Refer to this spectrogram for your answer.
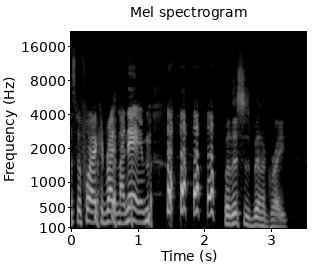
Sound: both laugh

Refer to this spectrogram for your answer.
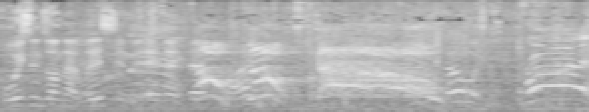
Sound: Jake screams

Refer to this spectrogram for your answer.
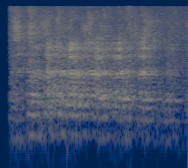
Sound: laughter

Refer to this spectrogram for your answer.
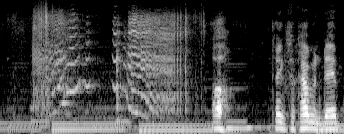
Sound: door creaking

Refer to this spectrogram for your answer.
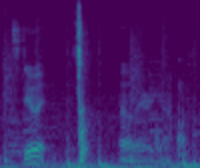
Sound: beer popping open

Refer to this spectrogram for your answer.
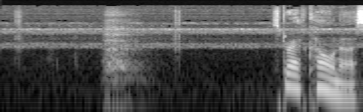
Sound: Strathcona sighs

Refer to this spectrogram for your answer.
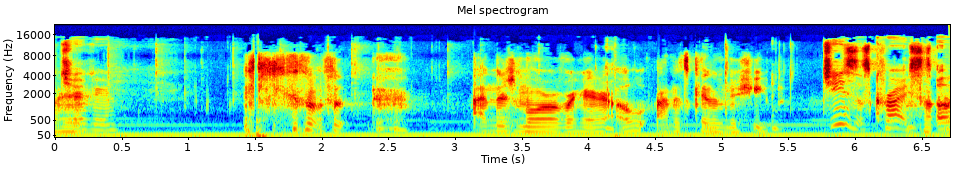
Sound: laughs

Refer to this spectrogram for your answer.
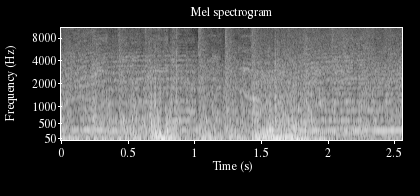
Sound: thud

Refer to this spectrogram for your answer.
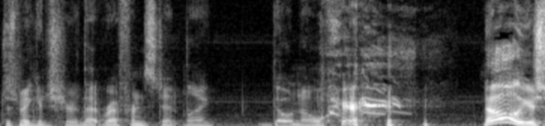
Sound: laughs

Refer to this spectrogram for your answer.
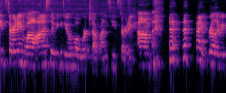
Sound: laughs

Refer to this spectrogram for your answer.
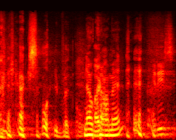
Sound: laughing

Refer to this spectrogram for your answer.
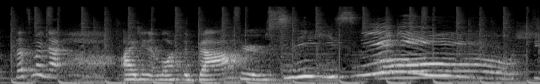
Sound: gasps

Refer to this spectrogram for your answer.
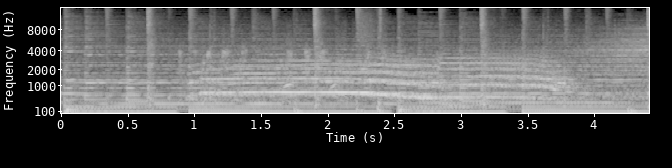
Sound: elephant trumpeting

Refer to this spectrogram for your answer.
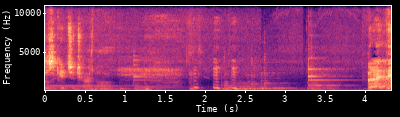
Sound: chuckles

